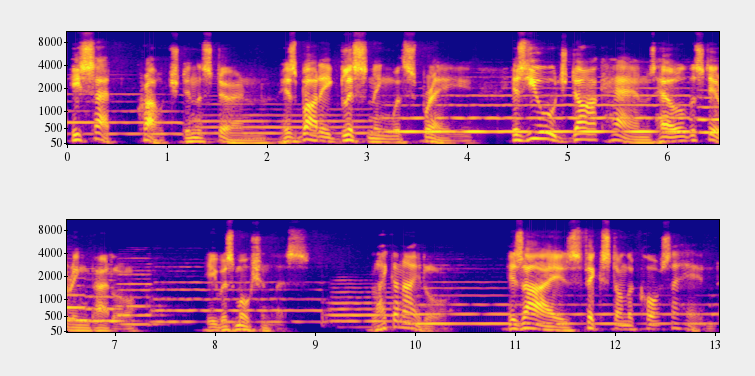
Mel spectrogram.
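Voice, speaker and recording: A grave storyteller narrates a vintage radio play, slowly and with hugely swooping, theatrical intonation. Brass-led music plays behind the dull old recording. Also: male voice, on the low side, wildly swooping pitch. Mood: ominous. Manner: measured, ominous, theatrical. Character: grave storyteller of an adventure tale. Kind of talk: dramatic scripted radio narration. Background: orchestral music with brass.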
